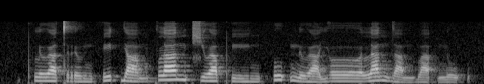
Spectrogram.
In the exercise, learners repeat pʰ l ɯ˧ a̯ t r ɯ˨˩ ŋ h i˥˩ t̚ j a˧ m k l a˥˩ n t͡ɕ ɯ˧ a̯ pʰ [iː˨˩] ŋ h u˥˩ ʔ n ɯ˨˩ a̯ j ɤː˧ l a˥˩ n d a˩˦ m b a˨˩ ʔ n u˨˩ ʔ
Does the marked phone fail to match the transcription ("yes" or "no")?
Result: no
